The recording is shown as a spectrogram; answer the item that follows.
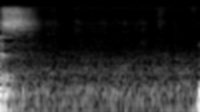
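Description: Faint scratching of handwriting, a pen or marker moving over a writing surface, in a short pause between spoken words.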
